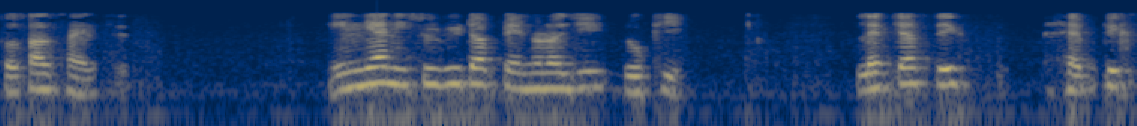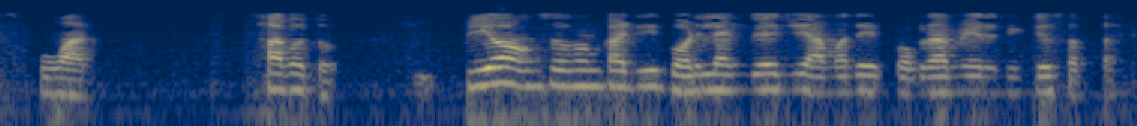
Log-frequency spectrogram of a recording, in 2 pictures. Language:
Bangla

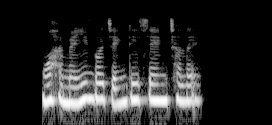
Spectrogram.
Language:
Cantonese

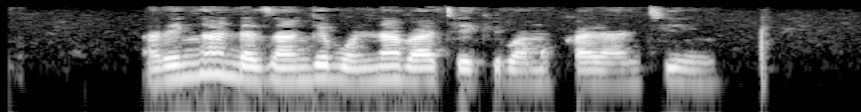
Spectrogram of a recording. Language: Ganda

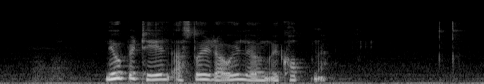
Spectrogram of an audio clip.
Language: Faroese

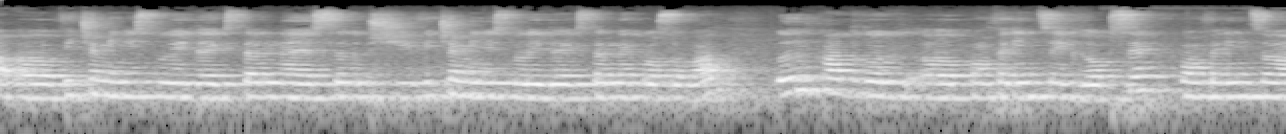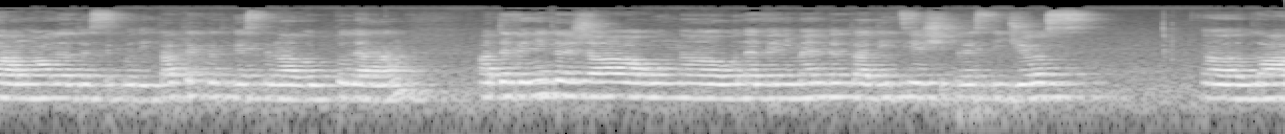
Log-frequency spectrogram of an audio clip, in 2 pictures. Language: Romanian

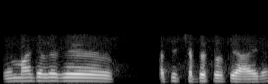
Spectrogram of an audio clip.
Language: Hindi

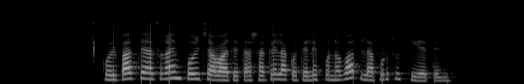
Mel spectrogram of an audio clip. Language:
Basque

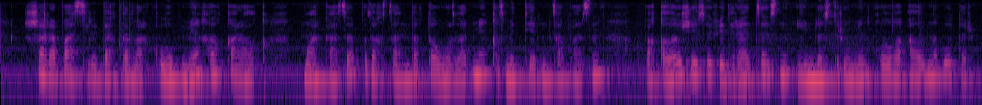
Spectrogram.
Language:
Kazakh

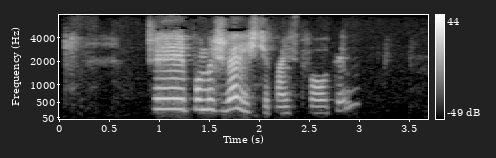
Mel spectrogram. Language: Polish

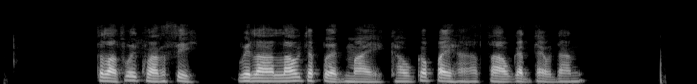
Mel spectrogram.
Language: Thai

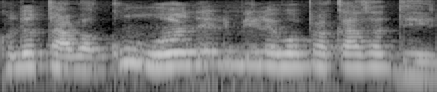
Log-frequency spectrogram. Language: Portuguese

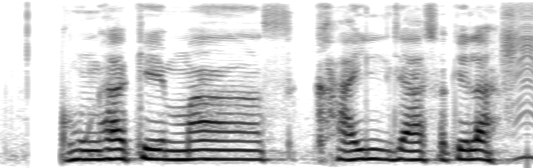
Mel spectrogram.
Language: Bhojpuri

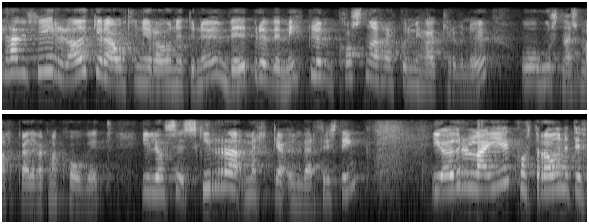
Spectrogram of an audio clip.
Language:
Icelandic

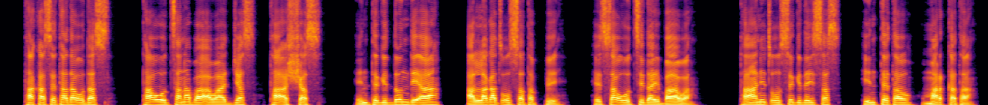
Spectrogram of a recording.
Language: Gofa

